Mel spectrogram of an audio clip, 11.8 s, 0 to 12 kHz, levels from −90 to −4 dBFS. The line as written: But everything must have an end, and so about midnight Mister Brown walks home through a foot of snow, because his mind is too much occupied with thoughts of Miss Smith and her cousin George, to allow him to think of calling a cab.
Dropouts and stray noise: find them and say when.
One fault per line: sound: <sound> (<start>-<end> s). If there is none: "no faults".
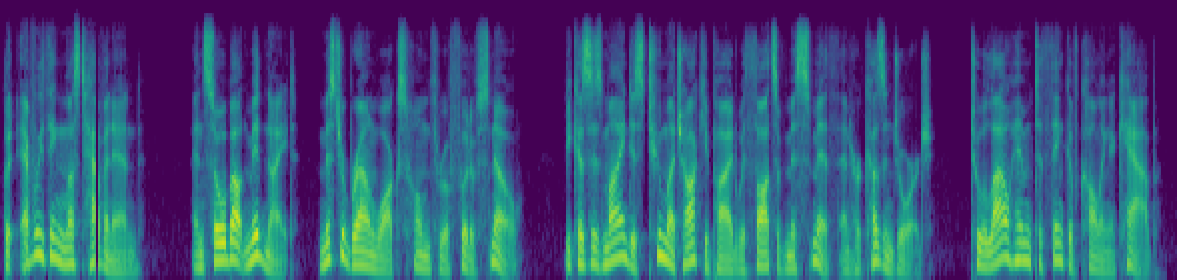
sound: dropout (0.9-1.0 s)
